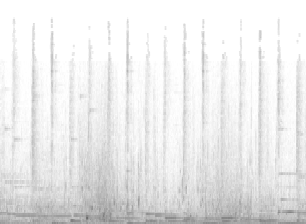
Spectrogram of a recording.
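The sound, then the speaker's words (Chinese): Ocean waves splash and slosh steadily at a moderate level, with a gentle melodic tune playing over the water throughout. No one speaks. “在海边休息的时候呢，他留意到了哗啦啪啦的海浪声”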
